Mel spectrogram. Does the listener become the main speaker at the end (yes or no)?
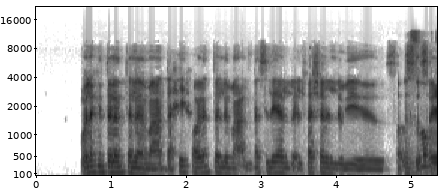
yes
